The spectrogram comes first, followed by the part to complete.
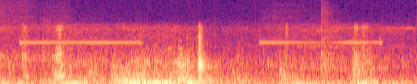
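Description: A vehicle's electronic warning chime: a single high beep about half a second long, sounding twice, evenly spaced over a low engine rumble, with a sharp click about a second in.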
